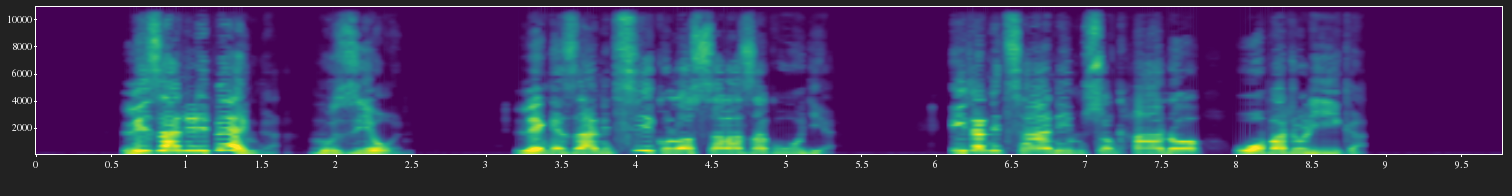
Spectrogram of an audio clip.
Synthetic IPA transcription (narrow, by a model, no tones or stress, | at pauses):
lizanilipɛŋɡa | muziɔ̰ni | lɛŋɡɛzanit͡sʰikulɔsalazak̬uɗja̰ | itanit͡sʰanim̩sɔŋkʰanɔ | wɔp̬at̬uliːka̰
